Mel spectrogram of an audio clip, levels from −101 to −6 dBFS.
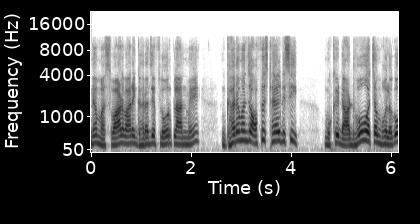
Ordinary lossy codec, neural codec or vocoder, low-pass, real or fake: Opus, 16 kbps; none; 10.8 kHz; real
